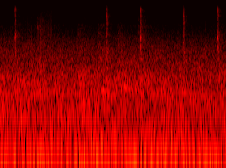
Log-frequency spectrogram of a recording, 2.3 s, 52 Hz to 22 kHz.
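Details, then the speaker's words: American Ironhorse Texas Chopper V-twin, sat for years and being checked over with the engine off: the left turn signal clicks softly and steadily about twice a second, flashing about 19 times before cancelling itself; normal. "so it does about 19 flashes and it shuts off on itself"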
